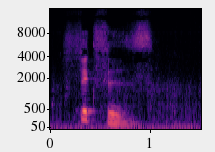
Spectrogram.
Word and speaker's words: Fixes: Fix also ends with the sound S. Remember, we're talking about sounds, not spellings. So we add is. Fixes.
